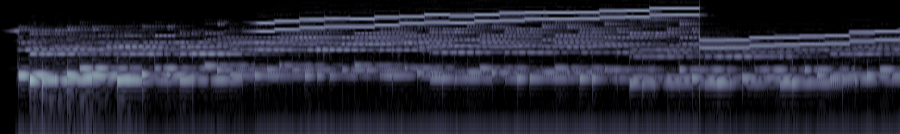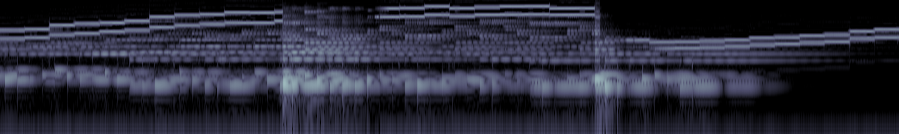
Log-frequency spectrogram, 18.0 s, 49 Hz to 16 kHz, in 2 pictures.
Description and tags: ARP B - var 2
ARPS B - I took a self created Bell sound from Native Instruments FM8 VSTi within Cubase 5, made a little arpeggio-like sound for it, and mangled the sound through the Quad Frohmage effect resulting in 8 different flavours (1 till 8). 8 bar loop with an added 9th bar for the tail at 4/4 120 BPM. Enjoy!
sequence, 120bpm, arpeggio, melodic, bell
